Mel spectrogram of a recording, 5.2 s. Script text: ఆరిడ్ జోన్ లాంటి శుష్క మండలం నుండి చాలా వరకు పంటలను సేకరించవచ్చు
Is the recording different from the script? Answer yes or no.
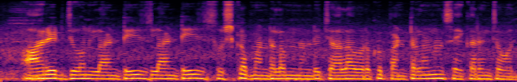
yes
